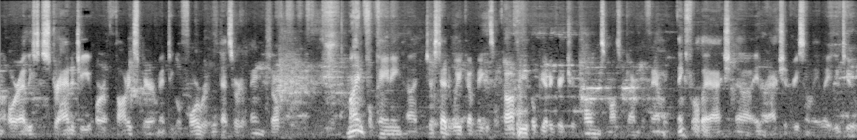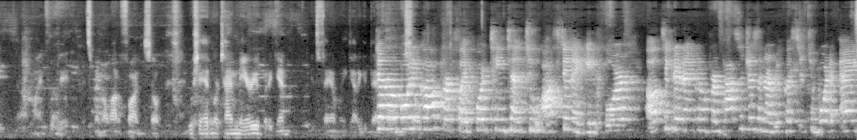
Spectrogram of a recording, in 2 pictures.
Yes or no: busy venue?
yes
